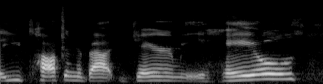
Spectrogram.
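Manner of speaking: put-on slow, drawn-out southern American accent. Retelling what a guy at the check-in asked, in a southern accent. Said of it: "he turns around with a southern accent".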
